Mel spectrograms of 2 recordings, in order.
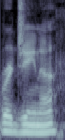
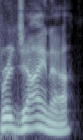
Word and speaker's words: Regina: next stop was Regina and that is how you say it not Regina it's Regina I saw a video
